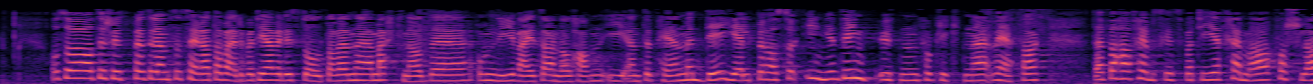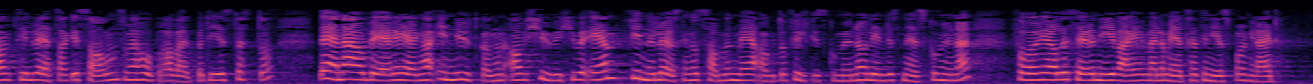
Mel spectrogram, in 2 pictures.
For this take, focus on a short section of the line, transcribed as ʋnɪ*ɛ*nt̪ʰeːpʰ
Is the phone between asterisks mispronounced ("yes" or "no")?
no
